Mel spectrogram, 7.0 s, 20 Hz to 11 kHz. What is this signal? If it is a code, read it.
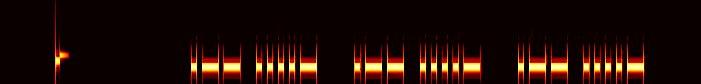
Morse code, heard as a keyed tone, about 22 wpm, 700 Hz. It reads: W4 W4 W4
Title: Callsign Prefixes for Top 25 DXCC - Repeated 3x - 22wpm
